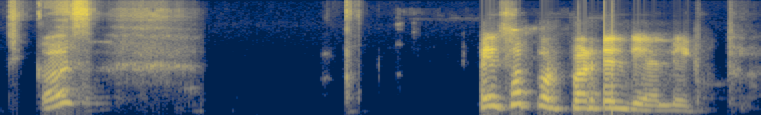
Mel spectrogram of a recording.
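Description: A woman's voice: fairly high pitch, big pitch swings, slow, a bit bright. A woman with a Peruvian accent from Huaraz, a secondary school teacher explaining a lesson in an online class and often checking with her students. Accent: Peruvian Spanish, Huaraz. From Peru. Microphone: video call.

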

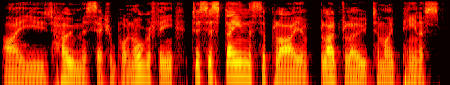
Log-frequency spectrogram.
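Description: A man mimicking his friend as a stiff, deadpan, pompous young man. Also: mid-range voice, moderate pace, no echo, dull audio, pitched below the performer's own voice, lightly acted.

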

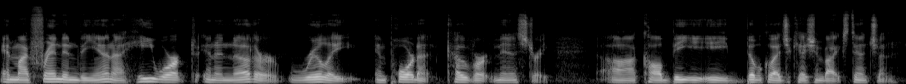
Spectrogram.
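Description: A man's voice: fairly low pitch, fairly even intonation, moderate pace, darkish tone, no room sound. An older man, a pastor being interviewed, telling stories in a rambling, self-deprecating way with chuckling asides. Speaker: pastor and author, guest. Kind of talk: conversational interview storytelling.

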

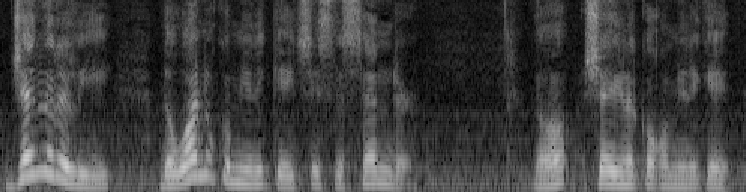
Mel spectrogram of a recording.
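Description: A middle-aged Filipino man delivers a family talk with a lively, swinging pitch. He tells stories, acts out little voices and drops in English phrases. Faint noise hums behind him. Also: moderate pace. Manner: animated storytelling, acting out voices, mixing English phrases. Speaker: lay preacher.

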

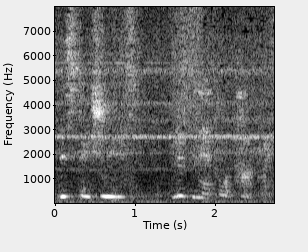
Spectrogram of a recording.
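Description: A woman making automated onboard train announcements in clipped, evenly recorded phrases over a loudspeaker. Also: very animated, moderate pace. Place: inside a moving train. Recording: echoey loudspeaker from far off. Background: train rumble and carriage noise.

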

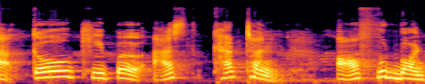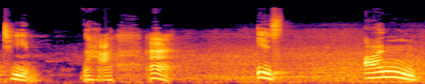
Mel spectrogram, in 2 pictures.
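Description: A woman leads a pronunciation lesson at an unhurried pace, with a voice of middle pitch. She repeats each English word several times and adds polite particles throughout. Her tone stays patient and instructive. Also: husky.

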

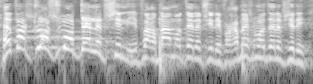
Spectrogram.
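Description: A man's voice: sits high, big pitch swings, creaky, a bit bright, voice pushed up, heavily acted. A man voicing an impatient creditor who insistently demands his money in a raised voice. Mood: demanding.

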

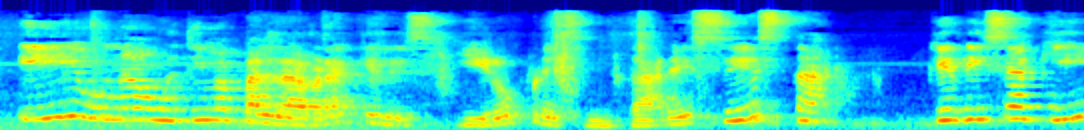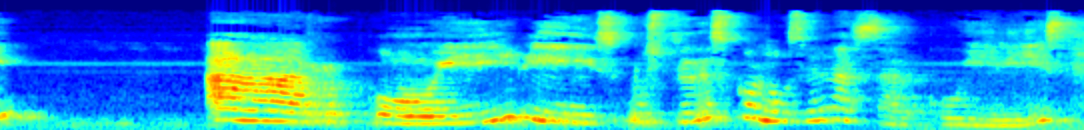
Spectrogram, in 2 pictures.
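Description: A woman with a high-pitched, darkish voice teaches preschoolers slowly and with exaggeration, drawing out each word and asking sing-song questions. She's heard from a distance in an echoey room with faint background noise.

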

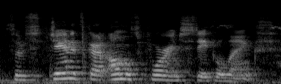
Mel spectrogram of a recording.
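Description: A woman's voice: mid-range voice, lively intonation, moderate pace, a bit bright, a little hiss or hum. Chatty woman talking in an echoey barn. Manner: chatty, enthusiastic, explains as she works. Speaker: sheep farmer and fleece seller. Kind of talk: casual demonstration while working. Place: indoor barn by a fleece-skirting table. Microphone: camera on tripod a few feet away. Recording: echoey barn with faint ambience.

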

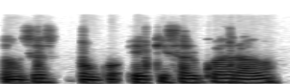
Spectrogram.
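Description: A man's voice: medium pitch, little pitch movement, normal speed, darkish tone, a little hiss or hum. Repetitive man tutoring math. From Peru. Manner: repetitive, asks and answers his own questions. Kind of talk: whiteboard math lesson. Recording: dull lo-fi dry sound.

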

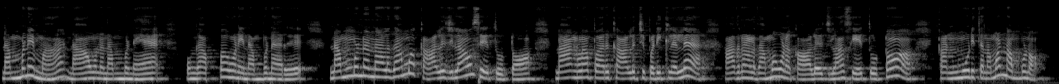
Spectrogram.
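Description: A woman's voice: high voice, a little fast, natural voice. A woman playing a worried village mother who scolds her daughter with stern but loving emotion. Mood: anguished scolding. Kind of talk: amateur audio drama.

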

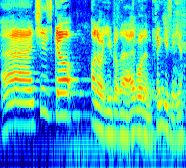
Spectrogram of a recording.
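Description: A man's voice: on the high side, sing-song, moderate pace, a crowd in the background. A man filming by a canal, chatting and teasing with a laugh in his voice, recorded on a handheld camera outdoors. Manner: jokey, laughs often, teasing. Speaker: cameraman and magnet fishing partner. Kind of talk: casual outdoor banter.

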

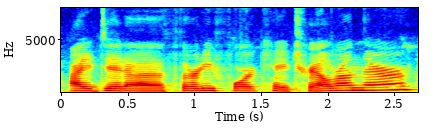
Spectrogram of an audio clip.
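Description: A woman's voice: mid-range voice, a little slow, smooth. A woman in her thirties, a radio personality, chatting easily as an interview guest. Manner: relaxed, easygoing storytelling. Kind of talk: casual interview. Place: apartment by a window, indoors. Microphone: lapel mic.

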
